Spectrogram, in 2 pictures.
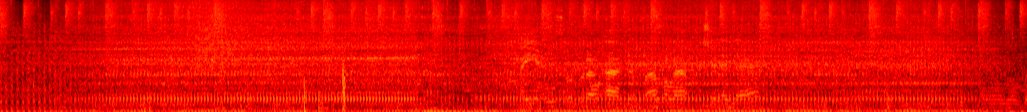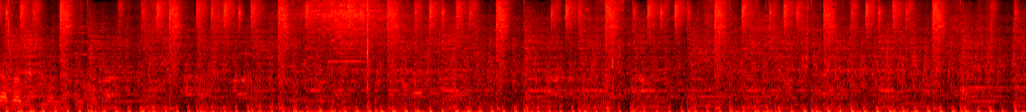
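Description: Motorcycle tricycle engine running steadily as it rides, with music over it. About halfway through the steady drone drops away, leaving a pulsing beat.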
